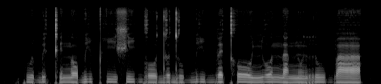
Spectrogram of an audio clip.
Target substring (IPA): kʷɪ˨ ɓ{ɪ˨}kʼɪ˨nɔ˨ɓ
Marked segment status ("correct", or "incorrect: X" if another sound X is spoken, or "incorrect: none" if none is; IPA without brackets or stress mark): correct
